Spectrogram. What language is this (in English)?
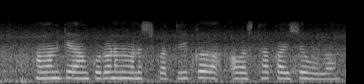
Bhojpuri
